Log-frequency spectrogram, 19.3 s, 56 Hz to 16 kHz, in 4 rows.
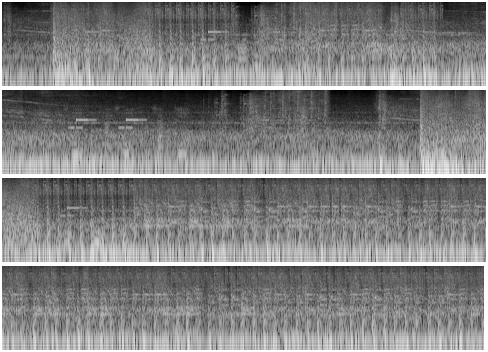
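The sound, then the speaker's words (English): Loud, nearly nonstop machine gun fire from an aircraft in a video game dogfight, a dense, rapid rattle of shots that barely pauses, with one brief break partway through before the barrage resumes. “Weapons list, machine gun 19,217, attack 100, shoots in the current direction.”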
